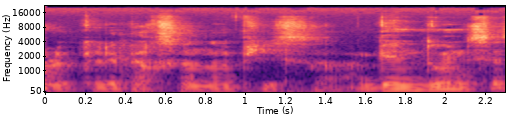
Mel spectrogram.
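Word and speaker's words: Guendune: Est-ce que vous pouvez juste bien dire son nom pour le que les personnes puissent Gendon, ça s'écrit G U E N D U N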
